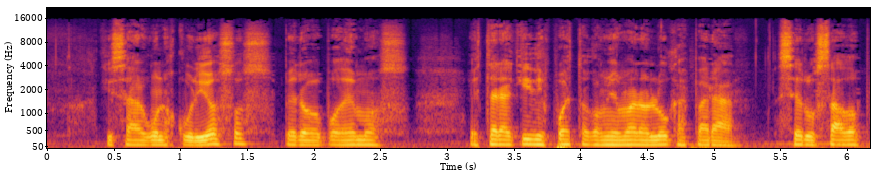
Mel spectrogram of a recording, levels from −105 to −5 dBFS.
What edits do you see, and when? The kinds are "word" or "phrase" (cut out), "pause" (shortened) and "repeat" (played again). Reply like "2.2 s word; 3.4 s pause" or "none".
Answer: none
